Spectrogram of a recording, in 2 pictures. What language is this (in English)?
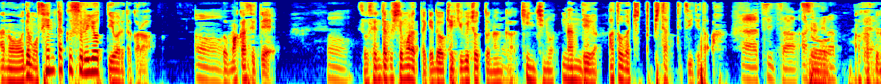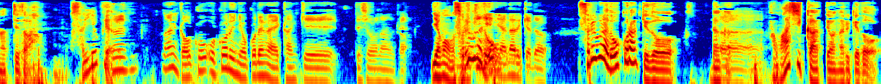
Japanese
